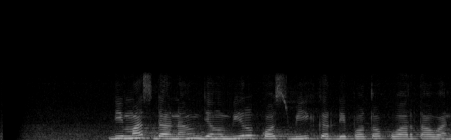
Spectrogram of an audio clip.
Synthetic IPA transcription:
dimasdanaŋd͡ʒaŋbilkɔsbikɨrdipɔt̪ɔkəwart̪awan

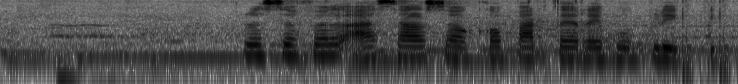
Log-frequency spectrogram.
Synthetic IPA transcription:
rosɔfɛla̰salsɔkɔpart̪ɛjɾepub̥lɪk̚

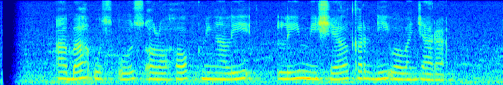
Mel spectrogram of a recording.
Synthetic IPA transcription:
ʔabahususɔlɔhɔk̚niŋali | limiʃɛlkərdiwawaɲt͡ʃaɾa

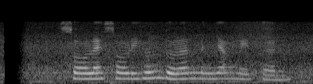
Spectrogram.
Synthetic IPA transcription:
solɛhsoliɦʊnd̪o̤lanməɲaŋmed̪̥a̤n

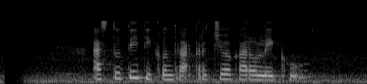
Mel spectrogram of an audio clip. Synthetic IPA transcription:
ʔast̪ut̪id̪̥i̤kɔnt̪ɾa̰ʔkərd̥ʒ̥ɔ̤kaɾoleɡ̥u

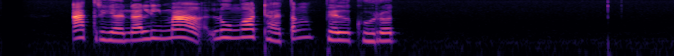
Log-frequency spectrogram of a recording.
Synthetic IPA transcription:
ʔad̪̥ɾianalimaluŋɔɖ̥ä̤t̪əŋb̥ɛ̤lɡ̥ṳɾʊt̪̚

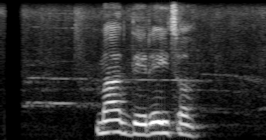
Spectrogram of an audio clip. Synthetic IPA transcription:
mãk̚d̪ʱeɾʌjt͡sʰʌ

